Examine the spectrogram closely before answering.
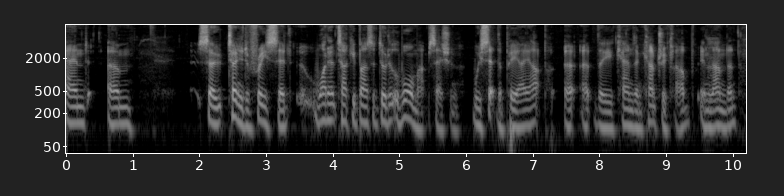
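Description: A man speaks with an English accent at a medium pitch. His voice is somewhat breathy, at a moderate pace. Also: ordinary pitch variation. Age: 80s+. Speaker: musician and sound engineer. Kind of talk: casual chat.

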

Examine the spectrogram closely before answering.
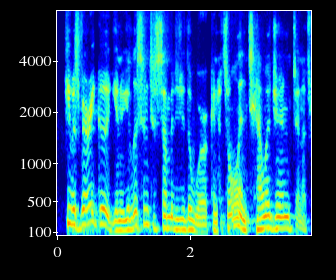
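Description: This voice carries an American accent. Its pitch swings very widely. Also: man. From US Northeast. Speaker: audiobook narrator and acting teacher. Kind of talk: casual chat. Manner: animated.

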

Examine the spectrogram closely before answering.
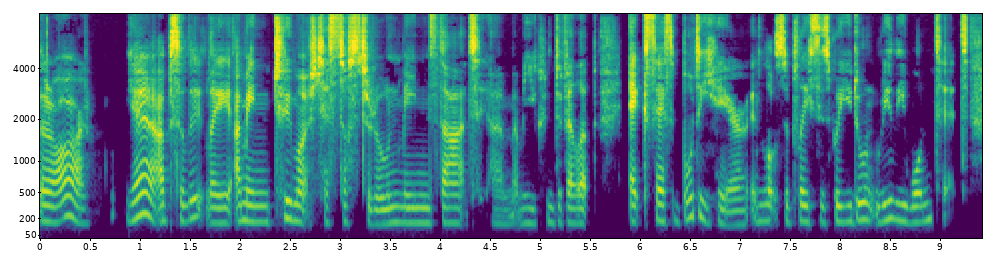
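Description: The background stays quiet. An unremarkable speaking voice keeps a moderate pace and fairly even intonation. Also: woman, fairly low pitch for a woman. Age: 40s. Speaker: health reporter. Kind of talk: interview.

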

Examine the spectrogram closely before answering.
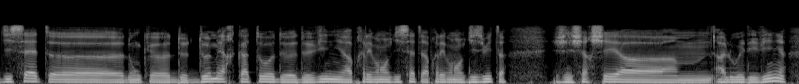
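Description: A man speaks at a moderate pace in a flat, monotone delivery. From Franche-Comté, eastern France. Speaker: winemaker. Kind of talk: casual chat. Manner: hesitant, many fillers.

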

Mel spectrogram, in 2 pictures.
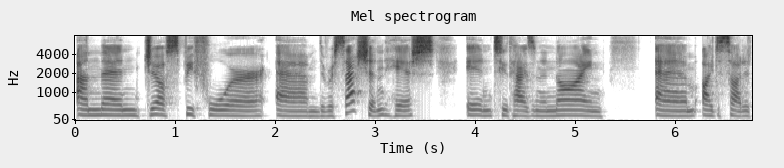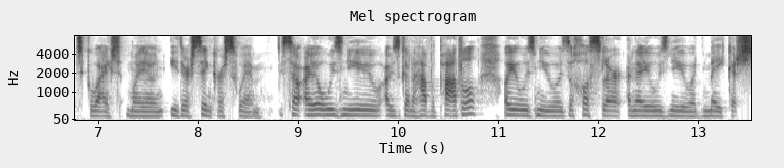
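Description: With a Dublin accent, a woman speaks at a moderate pace and a fairly low pitch, in a monotone, flat intonation. The recording is very clean, with a silent background. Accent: Dublin Irish. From Ireland, Dublin (Sutton). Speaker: talent agency founder. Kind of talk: interview.

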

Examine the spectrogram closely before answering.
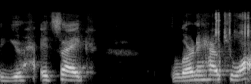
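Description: At a moderate pace, a woman with a non-native accent speaks at a medium pitch. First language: not English. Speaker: strength coach and powerlifter. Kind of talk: casual interview chat.

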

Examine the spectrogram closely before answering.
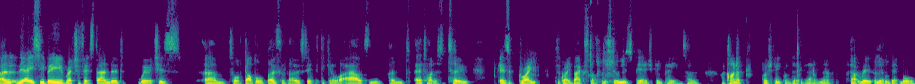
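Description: A man's dark, mellow voice with vocal fry at a moderate pace, in a dry, close sound with no echo. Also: medium pitch for a man, ordinary pitch variation. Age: 50s. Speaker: retrofit consultant. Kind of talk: casual chat.

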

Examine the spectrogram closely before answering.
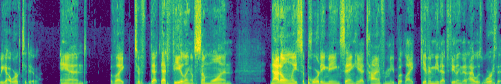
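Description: A man has a normal speaking voice at a fairly low pitch, with fairly even intonation and a moderate pace. The sound is dry and close with no echo, in a very clean recording with a silent background. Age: 40s. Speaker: podcast host. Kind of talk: casual chat.

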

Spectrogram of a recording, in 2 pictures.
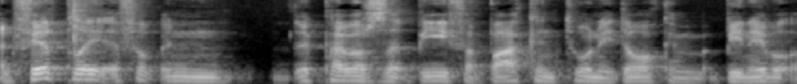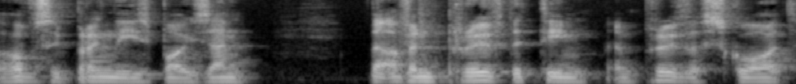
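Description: A man speaks at a fairly quick pace with a Dundee accent, his pitch fairly low and its variation ordinary. The recording is very clean, with a silent background. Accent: Scottish (Dundee). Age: 30s. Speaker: football podcast co-host. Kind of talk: casual chat.

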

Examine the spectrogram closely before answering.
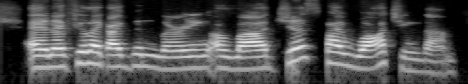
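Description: Against a quiet background, a woman with a New York accent speaks at a moderate pace and medium pitch with fairly even intonation. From Queens, New York. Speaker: pro wrestler. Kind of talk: casual interview.

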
